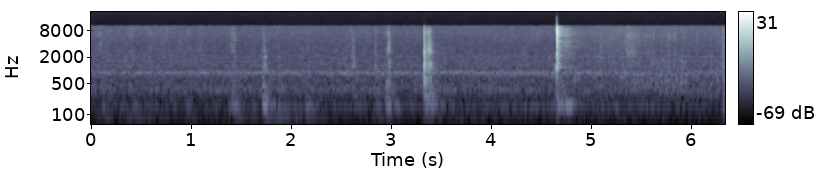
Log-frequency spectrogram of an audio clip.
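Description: A few sharp clicks and knocks, the loudest about three and four and a half seconds in, over a faint steady hum.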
